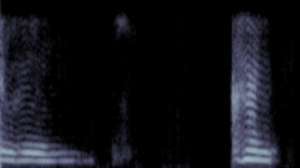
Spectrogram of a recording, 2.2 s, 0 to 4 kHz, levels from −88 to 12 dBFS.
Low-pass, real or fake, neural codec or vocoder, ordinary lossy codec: 3.6 kHz; fake; codec, 16 kHz, 2 kbps, FreqCodec, smaller model; none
